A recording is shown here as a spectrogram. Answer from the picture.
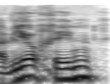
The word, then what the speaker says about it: Alekhine: porque no es Alekhine, sino su nombre, su pronunciación es Alekhine, hay que saber que era un deportista de alto vuelo y su concepto del ajedrez es muy importante entenderlo.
